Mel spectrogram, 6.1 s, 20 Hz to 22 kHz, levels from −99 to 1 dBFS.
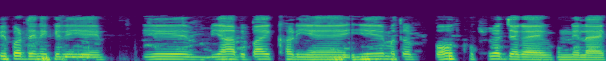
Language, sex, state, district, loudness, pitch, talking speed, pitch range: Hindi, male, Uttar Pradesh, Ghazipur, -16 LUFS, 155 Hz, 180 wpm, 145-165 Hz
